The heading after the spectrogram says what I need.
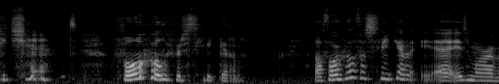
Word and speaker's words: vogelverschrikker: It is vogelverschrikker. That's like the original one. Vogelverschrikker. But I sometimes like to do like a soft G. Because it's fun. And a soft G is more Belgian, like Flemish, or the south part of the Netherlands.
